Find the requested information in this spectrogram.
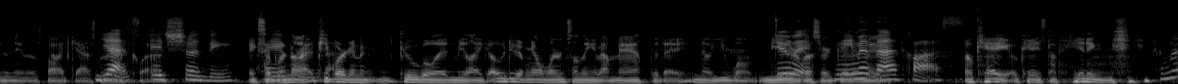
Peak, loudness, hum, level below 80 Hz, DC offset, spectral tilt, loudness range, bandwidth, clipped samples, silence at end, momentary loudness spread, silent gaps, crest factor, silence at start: -20 dBFS; -38 LUFS; none; -70 dBFS; under 0.1%; -5.5 dB/octave; 2 LU; 17 kHz; under 0.1%; 0 s; 9 LU; none; 18 dB; 0 s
